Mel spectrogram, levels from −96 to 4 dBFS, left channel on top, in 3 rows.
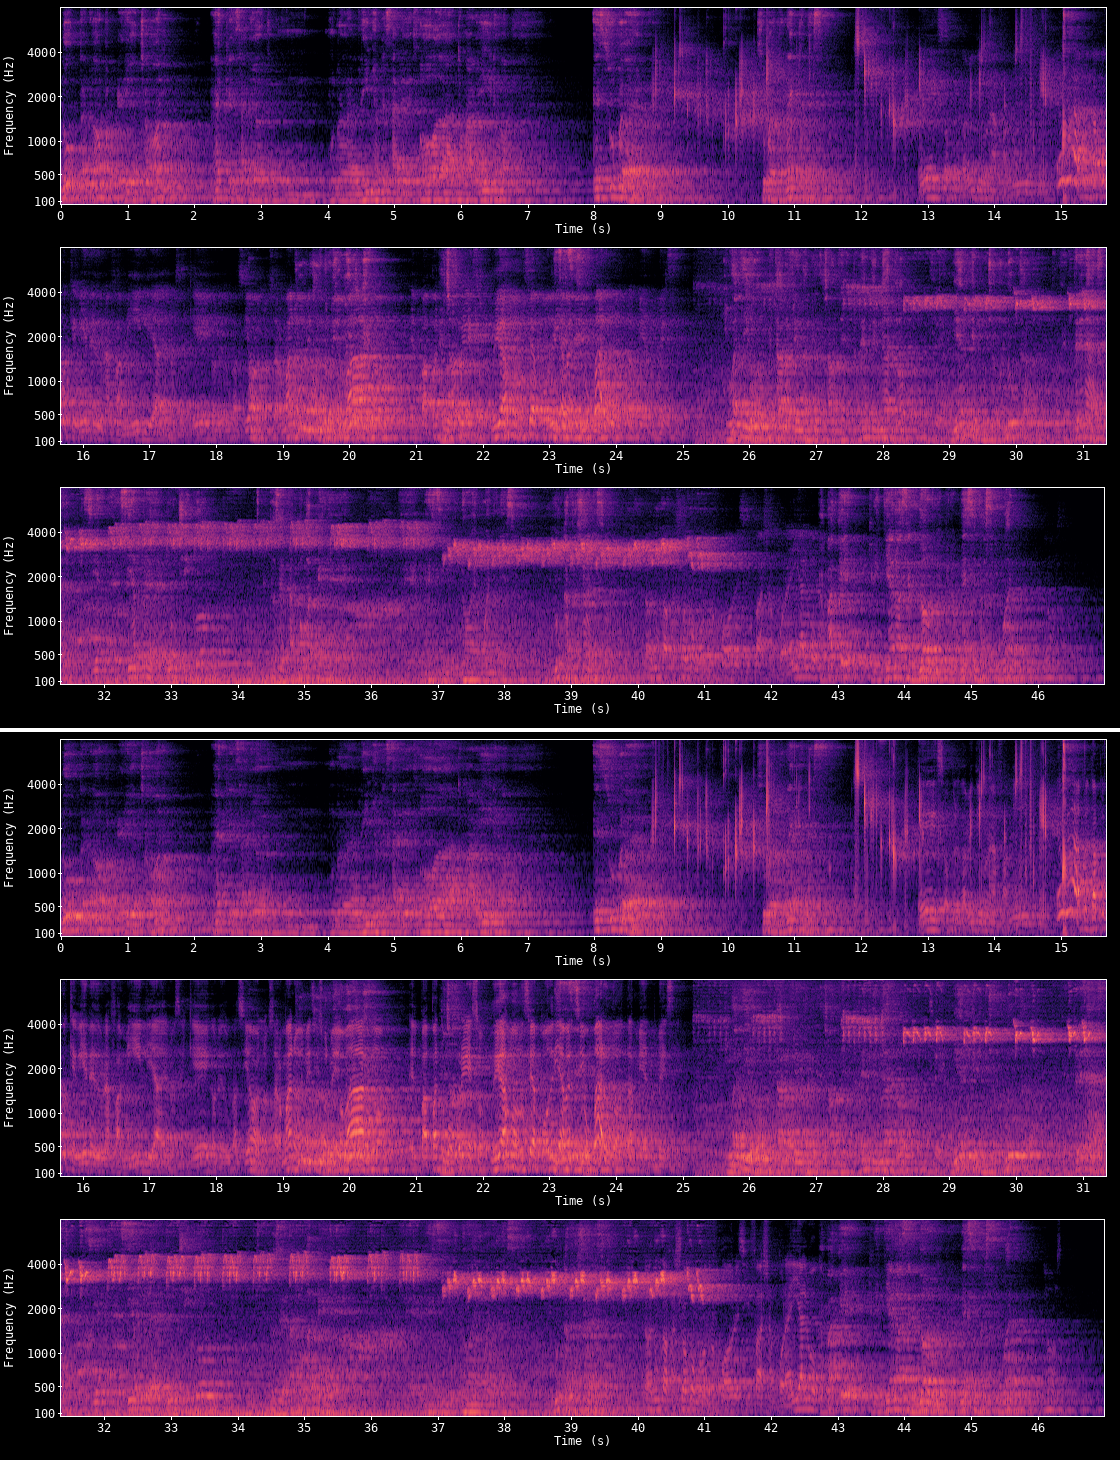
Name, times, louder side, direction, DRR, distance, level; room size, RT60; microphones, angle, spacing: voice 1, 0.0-1.7 2.2-3.7 4.0-6.8 8.0-9.0 10.4-11.5 18.5-18.6 19.2-20.4 21.4-21.7 23.0-23.6 25.6-28.4 28.7-30.3 30.5-33.6 34.4-35.7 36.2-38.3 38.7-39.6 42.7-45.8, right 1 dB, 35° left, -3 dB, 2.9 m, -35 dB
sound 1, 8.9-15.4, right 8 dB, 35° right, 0.3 m, -37 dB
voice 2, 12.9-20.6 20.9-25.0 28.8-29.0 33.9-34.1 40.1-43.2 46.1-46.4, right 3 dB, 65° right, 2 dB, 0.8 m, -34 dB
sound 2, 25.2-41.2, right 6 dB, 80° right, 1.0 m, -33 dB
21.5 x 12.5 x 2.3 m, 3.0 s
head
